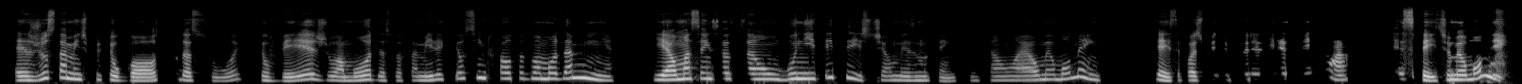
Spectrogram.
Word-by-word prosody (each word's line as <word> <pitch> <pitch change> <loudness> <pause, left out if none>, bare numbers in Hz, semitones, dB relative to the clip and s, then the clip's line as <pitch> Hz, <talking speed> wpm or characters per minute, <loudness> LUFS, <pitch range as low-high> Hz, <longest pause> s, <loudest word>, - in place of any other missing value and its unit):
É 190 0 +3
justamente 260 - +1
porque 220 -1 -15
eu 190 - +3
gosto 170 +1 +1
da 195 -3 -1
sua, 180 +2 -12
que - - -27 0.2
eu 185 - -1
vejo 195 +5 -1
o 190 - -1
amor 180 +5 0
da 190 -2 -8
sua 180 0 -15
família 190 +5 -3
que 230 - -15
eu 280 - -4
sinto 295 +1 0
falta 275 0 -5
do 270 +1 -7
amor 265 0 +2
da 275 +2 -2
minha. 240 -12 +4 0.4
E 215 0 +4
é 215 - +8
uma 250 +4 +6
sensação 255 -2 -1
bonita 260 +5 +3
e 325 - +1
triste 275 - -5
ao 195 - -9
mesmo 190 -1 -4
tempo, 155 0 -11
então 190 +1 -11
é 195 +1 -4
o 205 - -1
meu 230 0 -3
momento". 255 - -1 0.5
E - - 0
aí 180 - +5
você - - -17
pode 190 0 -3
pedir 420 -1 -20
pra - - -12
ele 485 0 -11 0.2
respeitar: 265 - -5 0.5
"Respeite 195 - +2
o - - +7
meu 220 0 +7
momento." 330 - +5
220 Hz, 195 wpm, -23 LUFS, 190-265 Hz, 0.5 s, é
